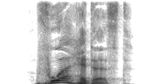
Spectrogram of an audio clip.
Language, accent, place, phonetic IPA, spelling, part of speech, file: German, Germany, Berlin, [ˈfoːɐ̯ˌhɛtəst], vorhättest, verb, De-vorhättest.ogg
- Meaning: second-person singular dependent subjunctive II of vorhaben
